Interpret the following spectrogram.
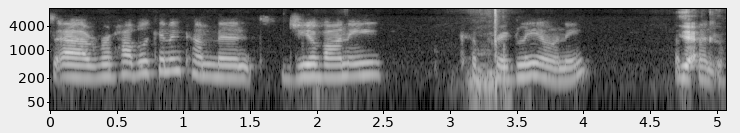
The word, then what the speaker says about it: Capriglione: Capriglione. Okay. Okay. So it's Republican incumbent Giovanni Capriglione.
